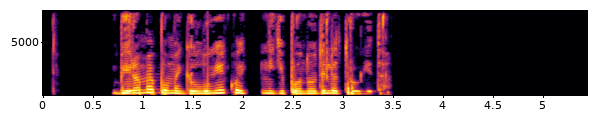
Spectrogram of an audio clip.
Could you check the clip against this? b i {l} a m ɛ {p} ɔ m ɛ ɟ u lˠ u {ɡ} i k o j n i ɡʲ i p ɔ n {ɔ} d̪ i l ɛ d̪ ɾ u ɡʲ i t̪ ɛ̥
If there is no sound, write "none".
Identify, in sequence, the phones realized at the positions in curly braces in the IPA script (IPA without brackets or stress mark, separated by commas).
ɾ, p, ɡ, u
